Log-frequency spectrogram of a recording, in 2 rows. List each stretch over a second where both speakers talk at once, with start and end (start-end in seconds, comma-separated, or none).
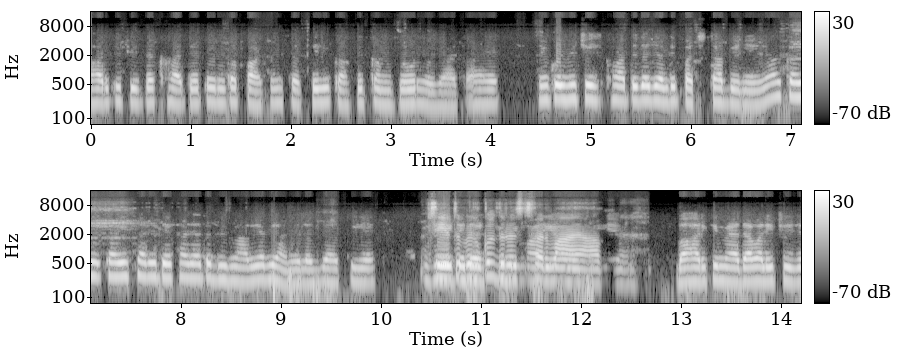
10.5-12.4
